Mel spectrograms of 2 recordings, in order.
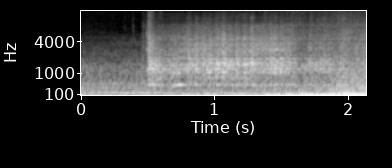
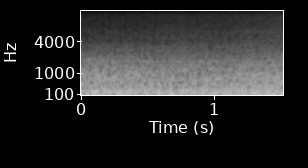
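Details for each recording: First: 39-year-old car, hot after driving, restarted at idle after engine died twice while pulling in, with an O2 sensor warning light that is now off; brief crank, catches and settles to steady low idle without misses; stalling cause unknown. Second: Porsche 928 V8 driven at unhurried speed on a road trip: deep, smooth, even V8 rumble under steady load with road noise behind it; engine healthy and strong.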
